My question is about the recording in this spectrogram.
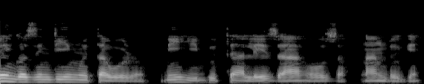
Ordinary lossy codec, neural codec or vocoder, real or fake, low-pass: none; none; real; 7.2 kHz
